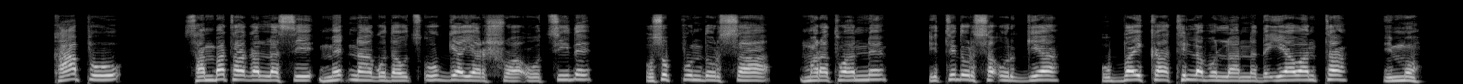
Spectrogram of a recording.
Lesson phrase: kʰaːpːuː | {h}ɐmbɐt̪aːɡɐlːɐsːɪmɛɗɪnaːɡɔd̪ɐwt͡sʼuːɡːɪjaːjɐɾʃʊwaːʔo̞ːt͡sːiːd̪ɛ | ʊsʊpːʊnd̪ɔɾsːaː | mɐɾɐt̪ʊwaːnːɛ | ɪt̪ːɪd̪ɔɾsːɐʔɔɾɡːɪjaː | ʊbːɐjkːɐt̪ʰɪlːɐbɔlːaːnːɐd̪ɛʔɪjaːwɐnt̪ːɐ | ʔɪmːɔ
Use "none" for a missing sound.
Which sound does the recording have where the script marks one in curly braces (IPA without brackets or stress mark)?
s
